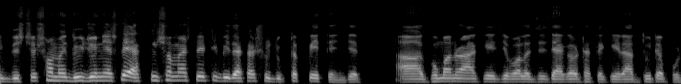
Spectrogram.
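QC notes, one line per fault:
throughout, Opus voice compression: a low bitrate, fitting about 16 kbps in hybrid mode, codes the speech excitation coarsely, so the speech sounds plainly hoarse and slightly robotic.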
